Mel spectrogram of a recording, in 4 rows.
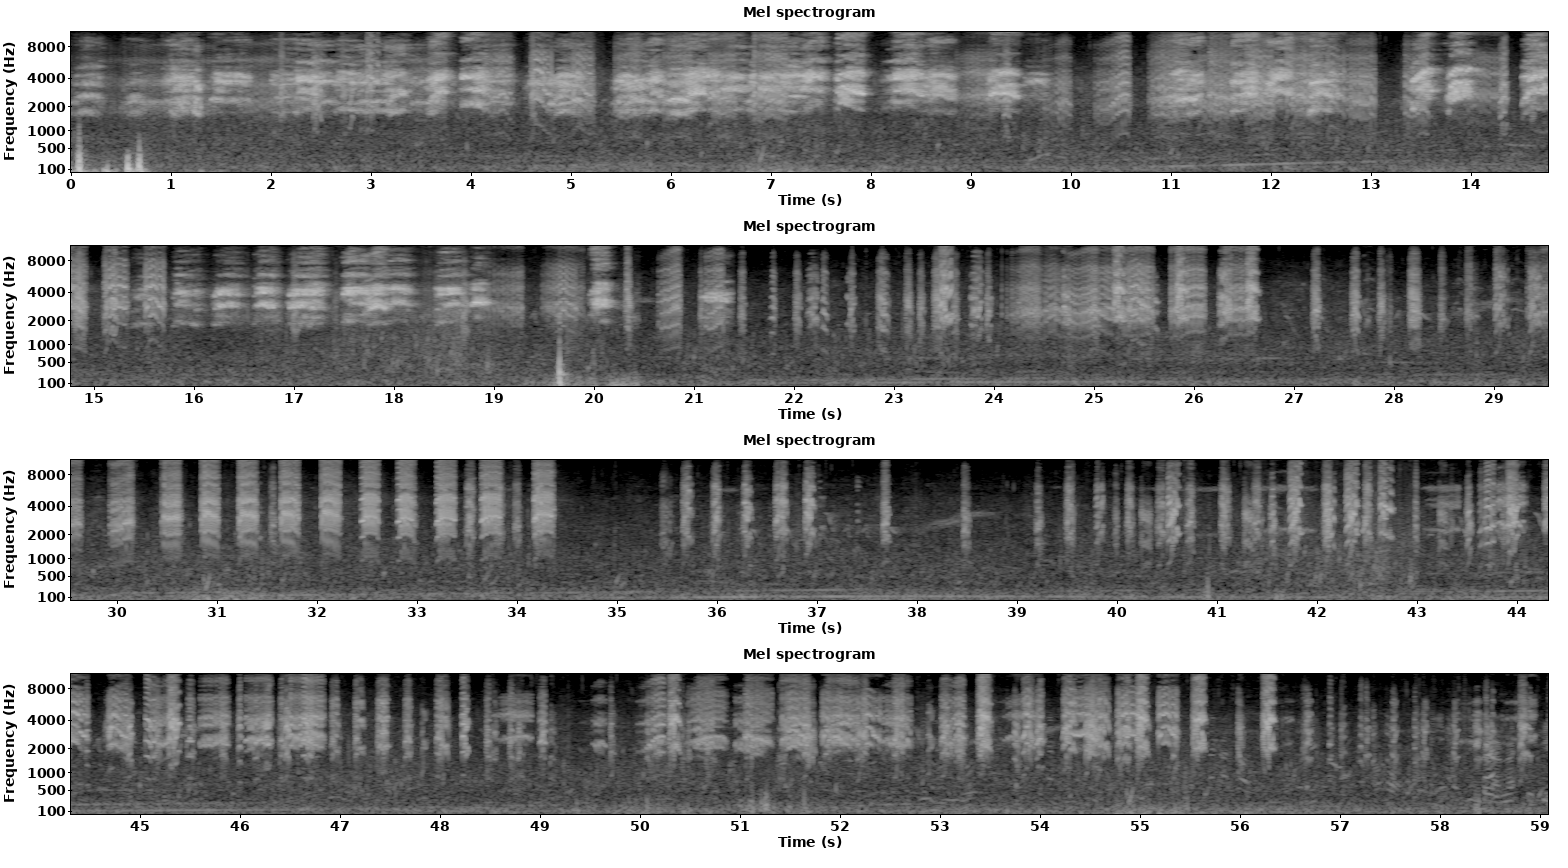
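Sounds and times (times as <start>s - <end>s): birds chirping: 0.0s - 34.4s, 35.4s - 59.0s
parrots squawking: 39.5s - 59.0s.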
